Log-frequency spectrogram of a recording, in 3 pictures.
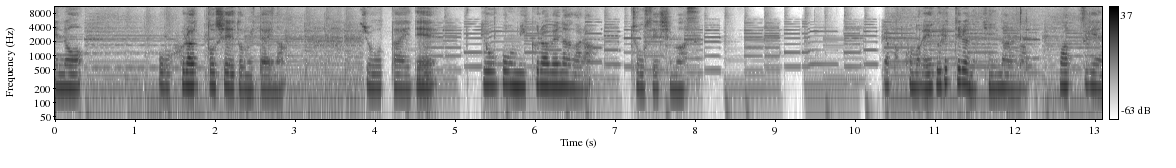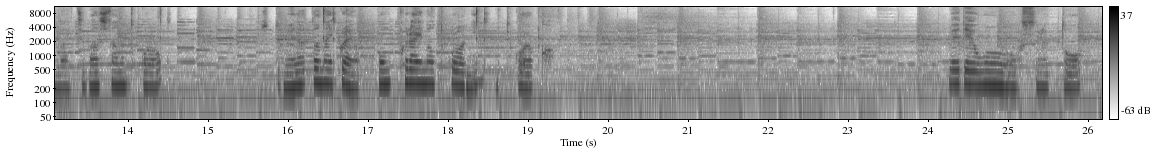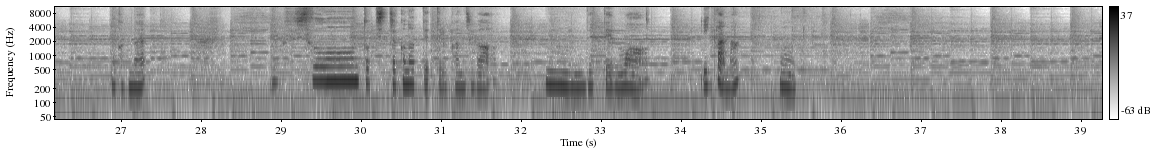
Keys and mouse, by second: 2.8 Tab, 5.2 middle click, 7.2 middle click, 8.7 ctrl+z, 9.2 alt+z, 9.4 middle click, 10.0 alt+z, 10.6 middle click, 11.1 g, 12.3 middle click, 13.2 g, 14.7 middle click, 16.7 middle click, 17.7 g, 18.6 middle click, 19.4 g, 19.9 middle click, 20.7 click, 20.9 g, 21.2 middle click, 22.1 Tab, 22.9-33.6 drag, 34.5 middle click, 35.4 shift+middle click, 36.0 Tab, 36.2 click, 36.4 g, 37.0 click, 37.1 g, 37.6 shift+middle click, 37.8 middle click, 38.4 click, 38.5 middle click, 38.7 g.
